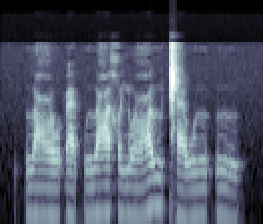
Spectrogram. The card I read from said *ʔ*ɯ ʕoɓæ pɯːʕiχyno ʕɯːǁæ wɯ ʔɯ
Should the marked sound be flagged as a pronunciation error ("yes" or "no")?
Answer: no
